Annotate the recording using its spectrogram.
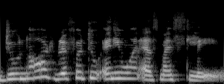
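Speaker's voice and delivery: normal talking voice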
